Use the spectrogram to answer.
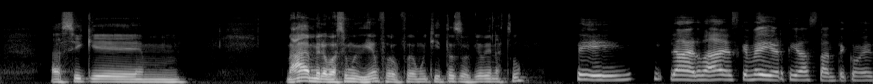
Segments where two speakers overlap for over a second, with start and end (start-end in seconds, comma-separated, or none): none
